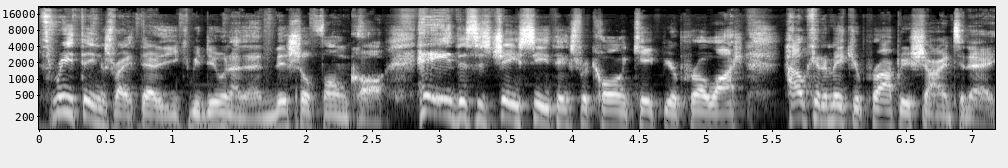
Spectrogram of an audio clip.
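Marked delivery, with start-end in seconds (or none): 2.8-7.2 upbeat, excited voice with a smile in it. Demonstrating how to answer an initial phone call, excited and smiling. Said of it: "I'm excited. They can feel it in my tone. I'm smiling".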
